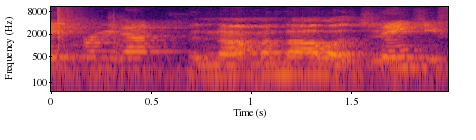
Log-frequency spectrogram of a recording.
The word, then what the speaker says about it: phenomenology: We looked up how to pronounce it. Go ahead, can you say it for me, Don? Phenomenology. Thank you, phenomenology.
